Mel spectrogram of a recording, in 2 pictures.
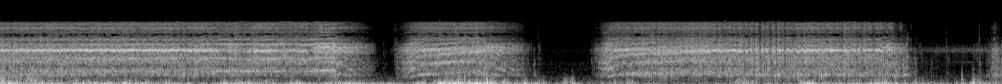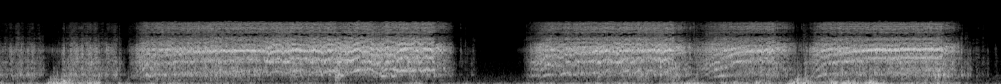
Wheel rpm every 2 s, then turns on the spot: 160, 130, 60, 130, 80, 30, 150, 80, 110, 100.
8-10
